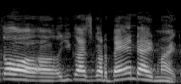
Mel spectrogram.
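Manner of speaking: light mock Aussie accent; casual Aussie mate. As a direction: toss it off like it's nothing, mate. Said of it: "she's like".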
